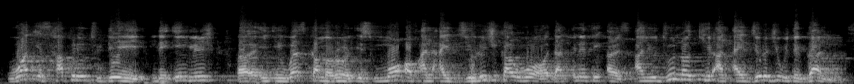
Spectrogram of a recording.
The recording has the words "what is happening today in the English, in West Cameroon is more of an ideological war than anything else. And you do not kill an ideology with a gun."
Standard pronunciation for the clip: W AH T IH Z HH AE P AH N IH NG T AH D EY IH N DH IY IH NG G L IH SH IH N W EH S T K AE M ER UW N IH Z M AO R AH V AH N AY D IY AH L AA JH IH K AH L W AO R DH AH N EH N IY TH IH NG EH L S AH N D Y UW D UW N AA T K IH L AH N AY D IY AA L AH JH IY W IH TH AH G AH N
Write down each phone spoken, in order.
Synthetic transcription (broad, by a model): W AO T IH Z HH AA P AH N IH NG T AH D EY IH N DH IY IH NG G L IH SH IH N W EH S T K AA M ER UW N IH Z M AO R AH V AH N AY D IY AH L AA JH IH K AH L W AO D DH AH N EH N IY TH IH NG EH L S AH N Y UW D UW N AA T K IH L AH N AY D IY AA L AH JH IY W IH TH AH G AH N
